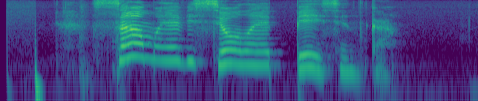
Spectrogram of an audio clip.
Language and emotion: Russian, positive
